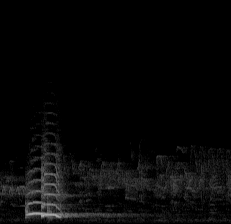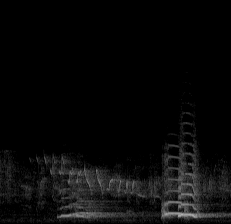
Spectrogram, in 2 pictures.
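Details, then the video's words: Common crane in Poland calling repeatedly: a loud harmonic trumpet note, a pause, a softer answering call near six seconds, then another loud rolling trumpet near eight seconds. "Common crane"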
